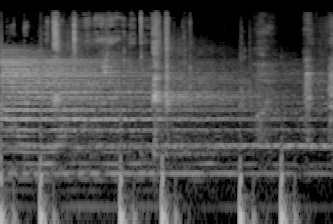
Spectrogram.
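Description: Instrumental passage of a punk-and-roll band recording: a kick drum beats in pairs half a second apart, each pair repeating every second and a half, under a held, sustained chord.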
